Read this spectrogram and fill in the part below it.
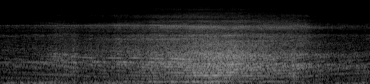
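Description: Syma X8C quadcopter drone flying downwind at full forward pitch, a high buzzing whine of small propellers that swells as it nears and fades again, steady and alone without talk.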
